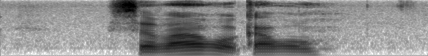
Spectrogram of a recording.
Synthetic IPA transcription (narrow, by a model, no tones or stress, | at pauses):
sɪβaɣʊkʼaɣʊ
